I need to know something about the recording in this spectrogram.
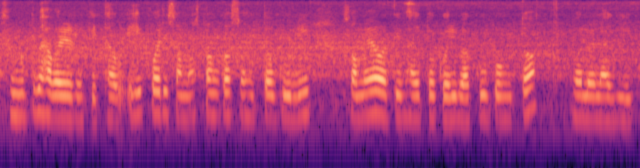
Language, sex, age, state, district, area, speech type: Odia, female, 18-30, Odisha, Subarnapur, urban, spontaneous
